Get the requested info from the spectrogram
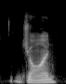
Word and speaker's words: jawn: Well, that's my brother's name pronounced in Pittsburgh. John. – Tony, will you look up John? – Yeah. – J-A-W-N.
